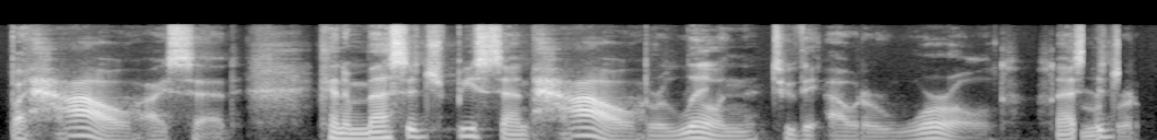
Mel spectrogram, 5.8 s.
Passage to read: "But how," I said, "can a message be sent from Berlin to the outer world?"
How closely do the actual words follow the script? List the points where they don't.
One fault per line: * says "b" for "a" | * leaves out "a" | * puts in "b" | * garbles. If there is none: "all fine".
* says "how" for "from"
* garbles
